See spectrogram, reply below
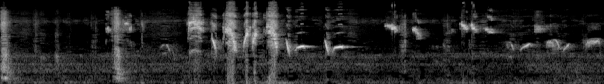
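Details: A crested Banyuwangi greater green leafbird in full ngentrok song: loud scratchy bursts, then crisp upswept whistles and a run of quick bright chirps, with a faint steady background hum.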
